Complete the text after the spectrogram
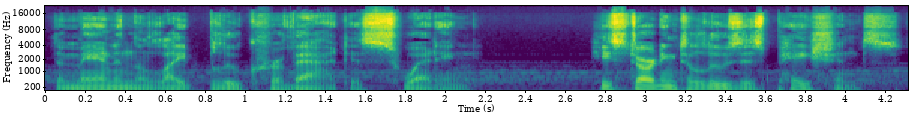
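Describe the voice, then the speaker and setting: A man's voice: low voice, normal speed, soft background music. A man narrating a literary audiobook in a scripted, dramatic storytelling style.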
